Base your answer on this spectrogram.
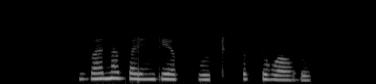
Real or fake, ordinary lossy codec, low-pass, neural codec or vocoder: fake; Opus, 24 kbps; 3.6 kHz; codec, 16 kHz, 2 kbps, X-Codec, HuBERT features, trained on general audio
